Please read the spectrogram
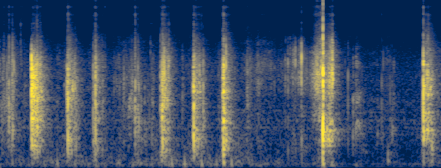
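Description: Tarot cards being handled and shuffled: about a dozen short, uneven snaps and taps of card stock.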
